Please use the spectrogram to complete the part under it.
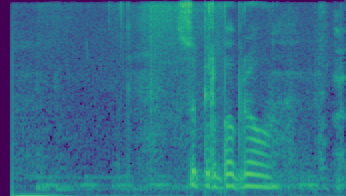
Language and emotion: Russian, neutral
